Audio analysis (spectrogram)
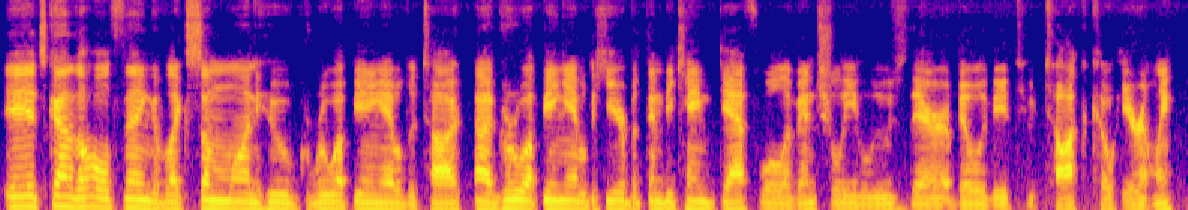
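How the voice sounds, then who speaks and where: A man's voice: lowish voice, steady tone, brisk, hardly any pauses, a bit bright. A man co-hosting a casual commentary chat, explaining things in a rambling way. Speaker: co-host.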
